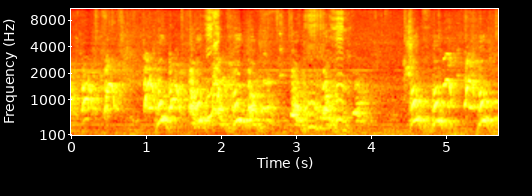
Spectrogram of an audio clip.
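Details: Boston Terrier dogs at a kennel near Cali, Colombia: clusters of shrill yips and barks in bursts, a quieter lull, then another burst of barking.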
